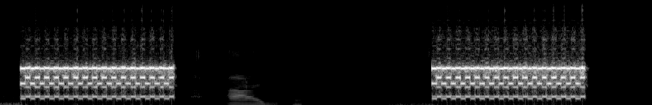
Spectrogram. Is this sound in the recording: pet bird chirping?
no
